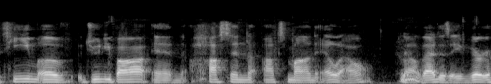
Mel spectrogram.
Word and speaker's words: Hassan Otsmane-Elhaou: But I'm pretty sure it's Hassan Otsmane-Elhaou.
